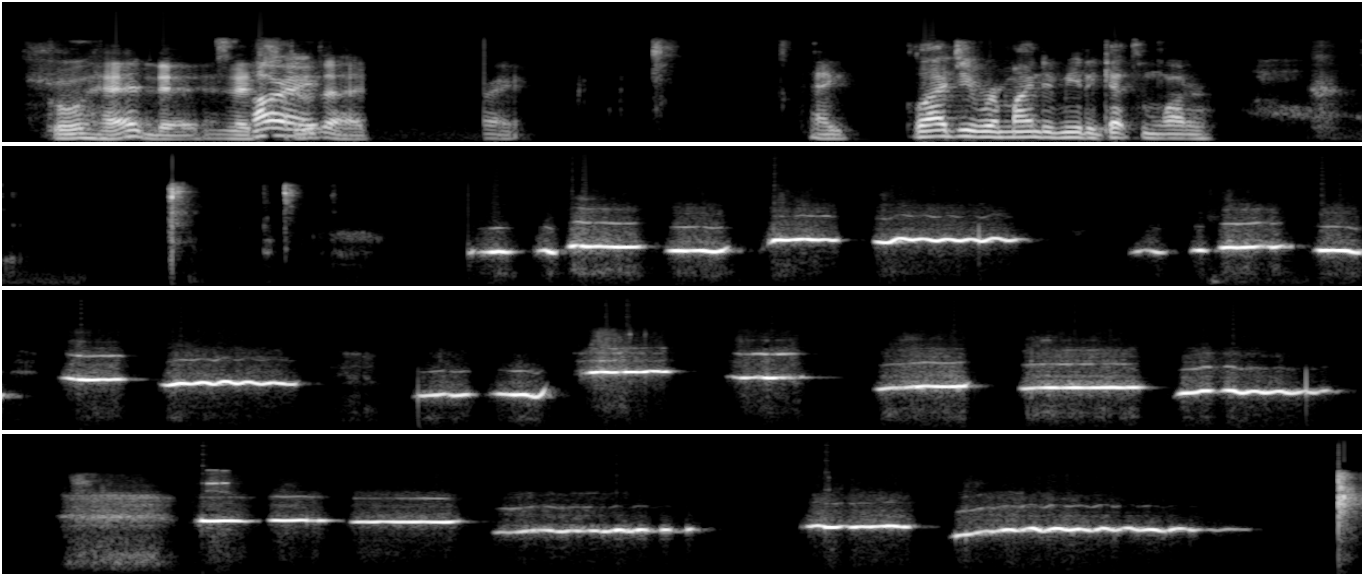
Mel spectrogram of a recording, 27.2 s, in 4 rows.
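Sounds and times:
speech: 0:00.2 - 0:02.7, 0:04.0 - 0:06.7
person whistling a tune: 0:09.2 - 0:20.3, 0:21.3 - 0:26.7.

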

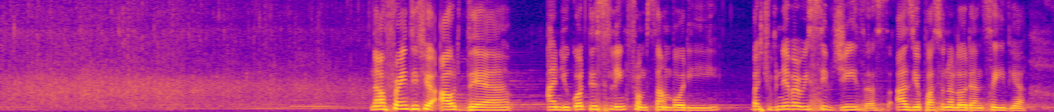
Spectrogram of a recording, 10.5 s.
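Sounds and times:
audience clapping: 0:00.0 - 0:04.5
speech: 0:03.7 - 0:10.5.

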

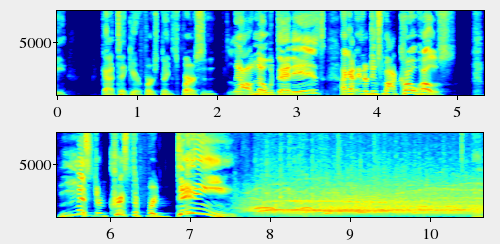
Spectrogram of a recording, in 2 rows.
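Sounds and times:
speech: 0:00.0 - 0:08.6
studio crowd applauding and cheering: 0:07.6 - 0:10.6
whoops and whistles: 0:10.2 - 0:10.6.

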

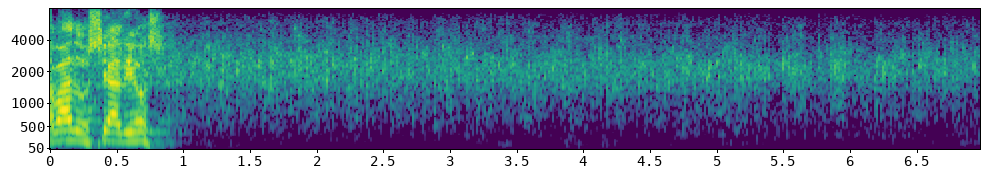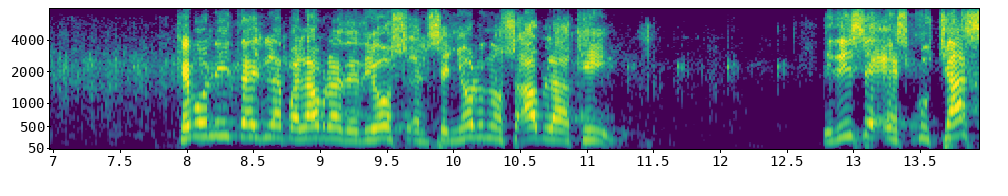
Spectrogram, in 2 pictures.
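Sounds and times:
speech: 0:00.0 - 0:01.0, 0:07.9 - 0:11.3, 0:12.8 - 0:13.9
audience applause: 0:00.0 - 0:09.1.

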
